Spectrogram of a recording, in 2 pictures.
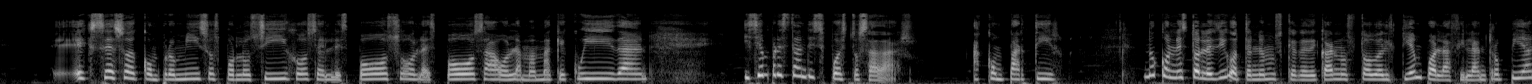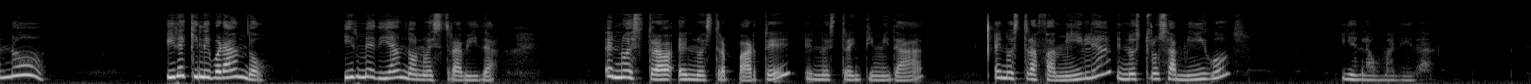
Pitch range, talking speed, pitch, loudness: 220-300 Hz, 120 wpm, 245 Hz, -24 LUFS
